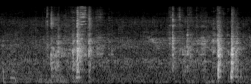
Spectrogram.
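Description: Spices such as coriander powder and cumin stirred in a cooking pan while pumpkin greens cook: a few quick metallic scrapes and clinks of a spatula in short bursts over a faint background hiss, close and without speech.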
